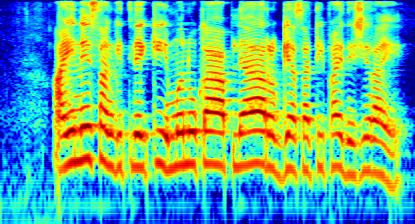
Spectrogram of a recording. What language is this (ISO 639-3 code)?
mar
